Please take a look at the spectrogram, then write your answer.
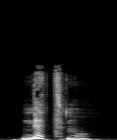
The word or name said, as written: nettement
